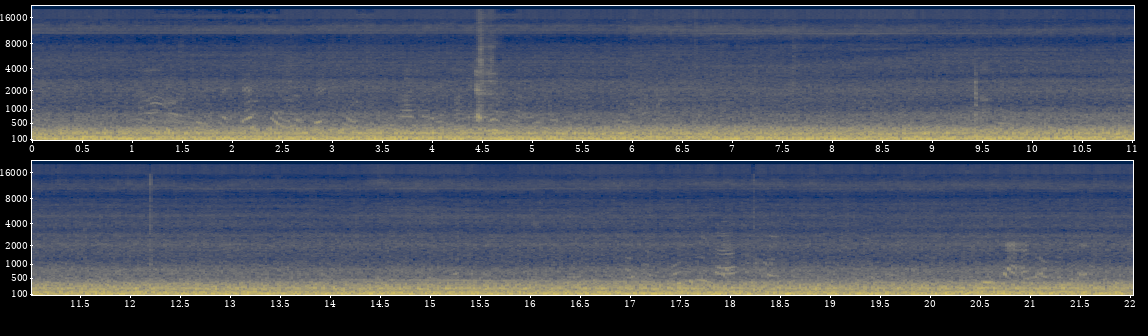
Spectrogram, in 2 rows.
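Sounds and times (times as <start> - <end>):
airplane cabin engine rumble: 0.0 - 22.0.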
